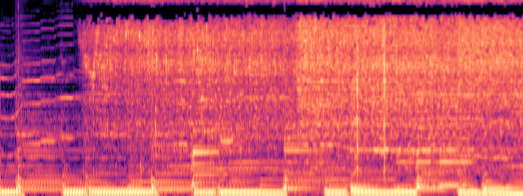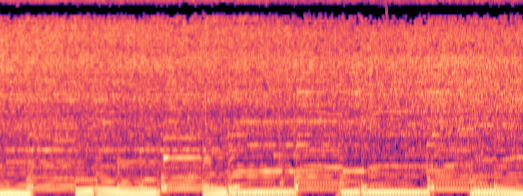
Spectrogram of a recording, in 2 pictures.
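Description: Whole shell-on tiger prawns sizzling and spitting as they go into hot oil in a wok and are stirred with a wooden spoon. The sizzle starts about a second in and gets louder about four seconds in, then holds steady.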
